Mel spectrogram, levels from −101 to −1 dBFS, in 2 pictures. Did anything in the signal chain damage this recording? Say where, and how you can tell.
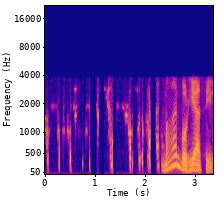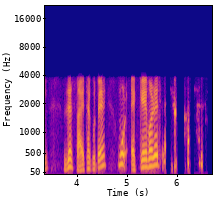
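Yes. Speech suppressed in double talk, at the call-processing stage, covers 0 to 0.68 s, 0.89 to 2.37 s and 5.68 to 6.45 s. The speech sinks by up to about 40 dB, likely because the echo canceller, faced with both sides talking, attenuated everything rather than separating them.

The other side's voice leaks through at 0.77 to 0.9 s, 1.33 to 1.39 s, 1.88 to 2.37 s, 5.63 to 6.0 s and 6.24 to 6.54 s. It starts about 25 dB under the speech and rises to about 5 dB under, likely loudspeaker echo the canceller left in the microphone signal.

An AMR rate drop runs from 3.04 to 4.67 s, where the network pushed the narrowband codec from 12.2 down to 5.9 kbps. The bandwidth stays the same and nothing drops out, but the speech turns buzzier and more synthetic until the rate recovers.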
